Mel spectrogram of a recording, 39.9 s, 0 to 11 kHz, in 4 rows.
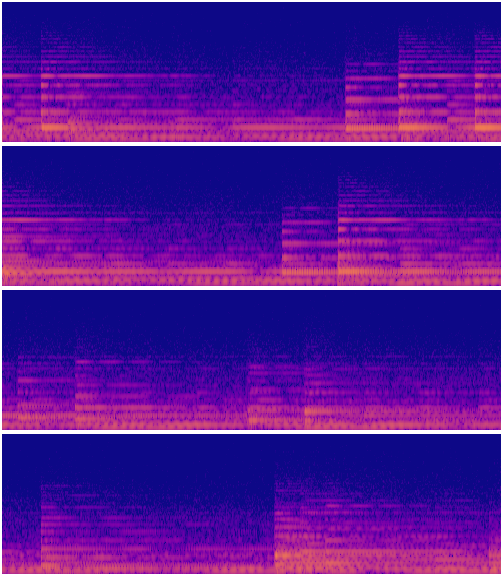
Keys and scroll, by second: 9.4 space, 16.6 Return, 16.8-19.7 typing, 17.6 Return, 20.9 shift+4, 21.1 KP_6, 21.3 KP_9, 22.6 ctrl+a.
